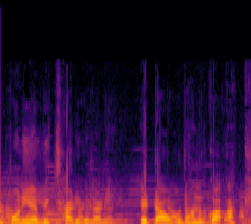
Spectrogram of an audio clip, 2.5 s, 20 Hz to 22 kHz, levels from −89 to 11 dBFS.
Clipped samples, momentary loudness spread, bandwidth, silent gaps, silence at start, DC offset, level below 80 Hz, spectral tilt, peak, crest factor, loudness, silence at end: under 0.1%; 7 LU; 12 kHz; none; 0 s; under 0.1%; -50 dBFS; -7.5 dB/octave; 0 dBFS; 16 dB; -16 LUFS; 0 s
